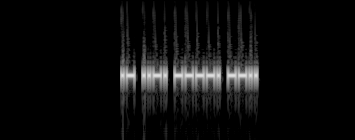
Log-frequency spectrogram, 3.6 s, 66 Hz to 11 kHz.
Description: Morse code, heard as a keyed tone, about 44 wpm, 700 Hz. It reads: AF9Z
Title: USA Call Signs - 4 Characters - 6x Character Spacing - 45wpm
